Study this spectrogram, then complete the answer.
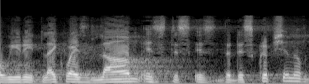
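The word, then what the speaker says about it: لام: and L and Fa lamb we describe it like Lam alif and me this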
